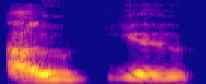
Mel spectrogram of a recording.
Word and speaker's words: Oulu: Is what I will say is Oulu, or if I could be saying it wrong, Oulu, it's Oulu, has had 3 fires.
